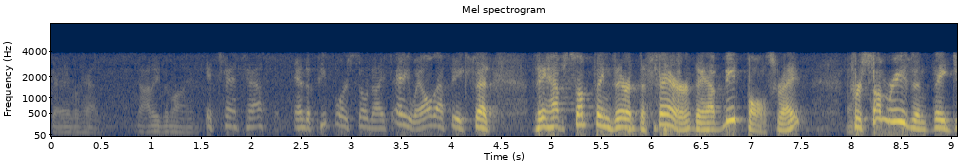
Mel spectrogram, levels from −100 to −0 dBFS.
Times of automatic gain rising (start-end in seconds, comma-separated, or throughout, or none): 4.95-5.89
